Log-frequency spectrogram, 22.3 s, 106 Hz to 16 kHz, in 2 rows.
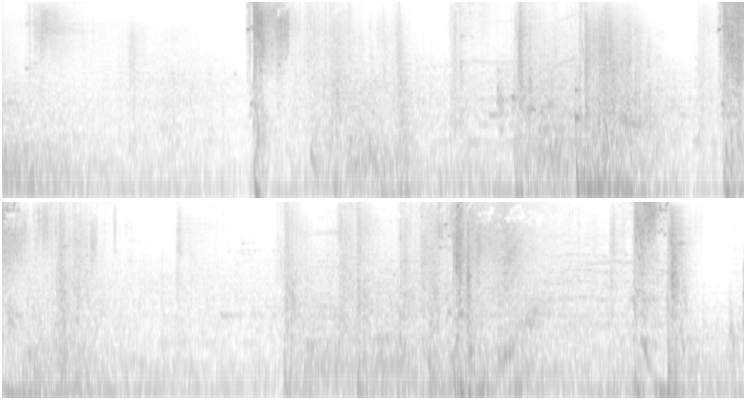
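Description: Enemy grenades burst repeatedly in a Mass Effect 3 firefight, a series of loud booming crashes spaced a few seconds apart over continuous battle noise.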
